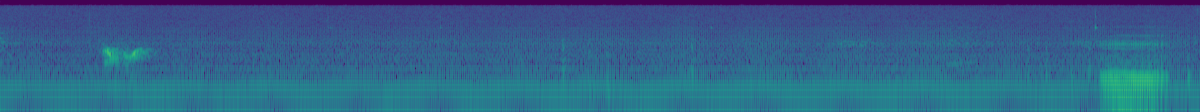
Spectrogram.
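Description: Steady electrical mains hum, a low buzz with a stack of steady tones. A short vocal sound comes about half a second in, and speech begins just before the end.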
